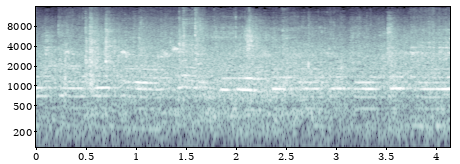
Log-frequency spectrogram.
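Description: Outdoor street-market bustle: scattered knocks and clatter from stalls being set up, over a thin, steady tune-like tone that steps between a few pitches in the background.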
